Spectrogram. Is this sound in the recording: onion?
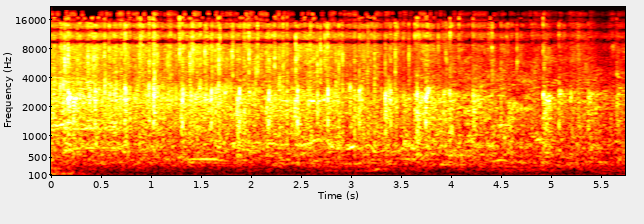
no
